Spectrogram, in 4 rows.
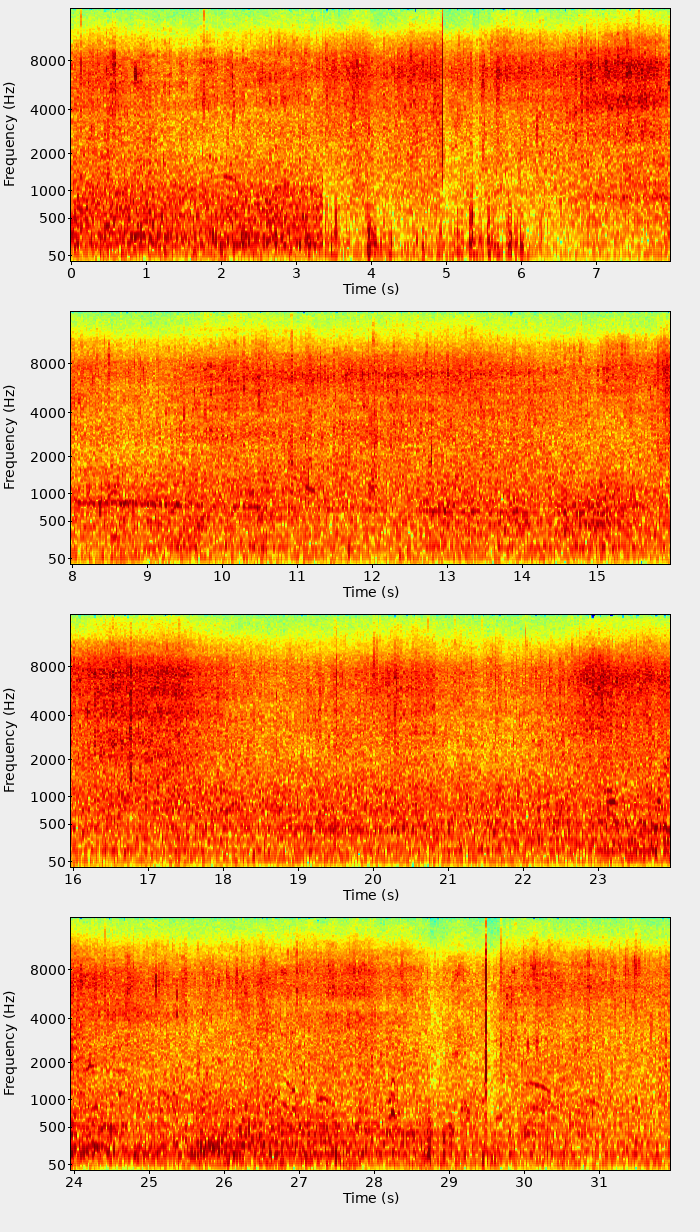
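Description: Distant roar of the Blue Angels' F/A-18 Hornet jets in formation flight, a steady rushing sound with a thin whine that slowly falls in pitch as they pass, starting a few seconds in. Wind knocks on the microphone a few times shortly before that.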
